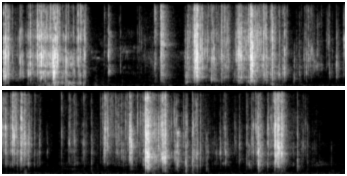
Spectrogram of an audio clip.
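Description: Clear plastic wrapping crinkling in irregular bursts as it is cut with scissors and pulled off a stack of coasters.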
